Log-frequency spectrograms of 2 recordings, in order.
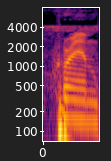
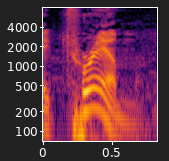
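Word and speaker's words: Chrim: His last name is spelled C-H-R-I-M-C-O-R-D-E-R-O, but he doesn't go with Crim Cordero. He goes by Trim instead of Crim even.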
